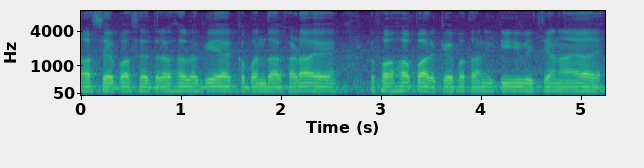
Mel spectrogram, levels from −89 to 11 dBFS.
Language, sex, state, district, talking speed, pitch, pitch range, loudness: Punjabi, male, Punjab, Kapurthala, 195 wpm, 105 Hz, 100-105 Hz, -18 LUFS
